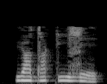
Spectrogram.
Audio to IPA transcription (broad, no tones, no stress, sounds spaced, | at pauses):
y dˤ u k i ɮ e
